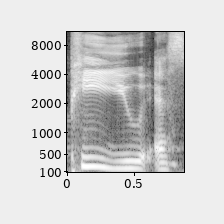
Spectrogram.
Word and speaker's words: Pusi: It's pronounced Pusi. That's like Kiswahili pussy.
